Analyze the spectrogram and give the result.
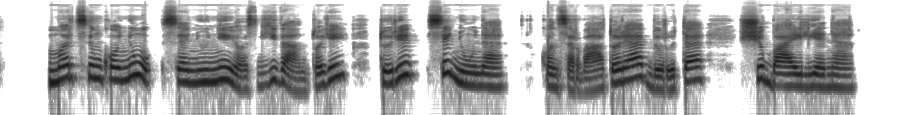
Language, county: Lithuanian, Kaunas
